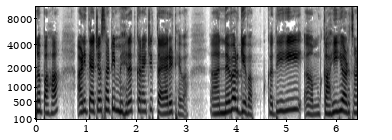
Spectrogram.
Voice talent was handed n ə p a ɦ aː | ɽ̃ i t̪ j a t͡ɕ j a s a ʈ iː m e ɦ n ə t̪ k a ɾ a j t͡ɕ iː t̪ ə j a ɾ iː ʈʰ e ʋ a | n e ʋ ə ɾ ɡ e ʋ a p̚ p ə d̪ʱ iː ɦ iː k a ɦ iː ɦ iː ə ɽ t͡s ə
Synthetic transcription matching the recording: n ə p a ɦ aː | ɽ̃ i t̪ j a t͡ɕ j a s a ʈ iː m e ɦ n ə t̪ k ə ɾ a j t͡ɕ iː t̪ ə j a ɾ iː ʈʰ e ʋ a | n e ʋ ə ɾ ɡ e ʋ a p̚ k ə d̪ʱ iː ɦ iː k a ɦ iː ɦ iː ə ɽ t͡s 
